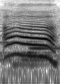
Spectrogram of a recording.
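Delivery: loud, high frustrated "ah"; long loud wail of exasperation; exasperated cry. A narrator's reading. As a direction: cry out, cornered. Cornered in the bargain.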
